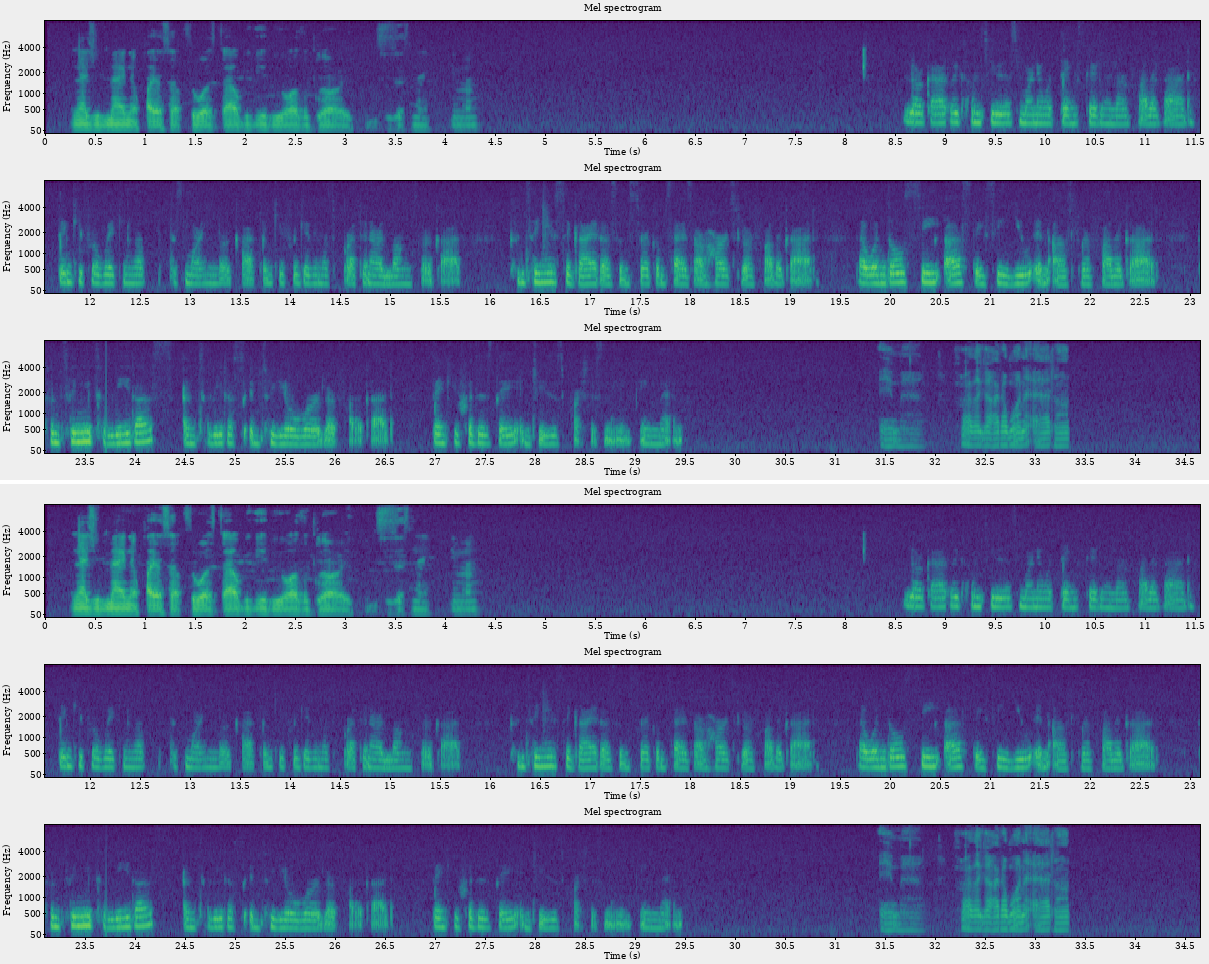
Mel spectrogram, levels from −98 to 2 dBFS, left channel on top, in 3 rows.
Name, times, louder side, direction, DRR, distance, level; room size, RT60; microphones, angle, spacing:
voice 1, 0.3-4.3, right 3 dB, 60° right, 1.4 m, -33 dB
voice 2, 8.6-12.5 12.8-15.7 16.2-19.2 19.7-22.7 23.1-24.2 24.5-26.5 27.0-29.5, left 3 dB, 40° left, 0.9 m, -33 dB
voice 3, 31.4-31.9 32.2-33.3, right 1 dB, 10° right, 1.5 m, -39 dB
head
